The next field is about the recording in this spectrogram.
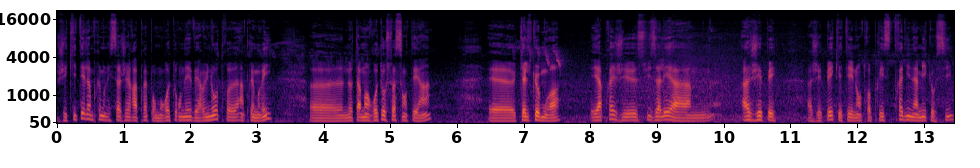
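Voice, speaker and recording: With long, frequent pauses, a man speaks at a moderate pace and medium pitch with ordinary variation, the sound dry and close with no echo. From France, Perche region (Eure-et-Loir). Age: 60s. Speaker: retired craftsman, local election candidate. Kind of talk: filmed personal portrait, testimony. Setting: outdoors in front of the town hall. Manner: hesitant, with repetitions and fillers.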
